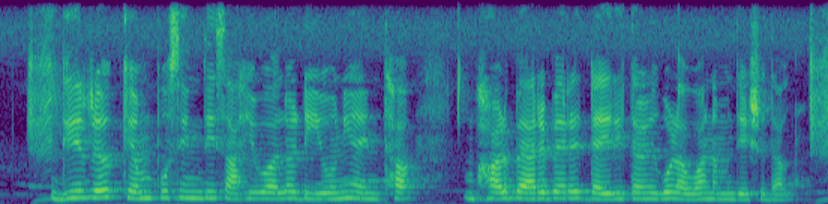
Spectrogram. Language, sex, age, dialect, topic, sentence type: Kannada, female, 18-24, Northeastern, agriculture, statement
